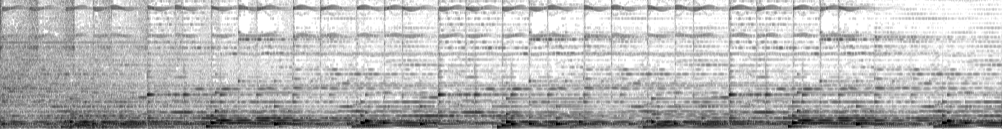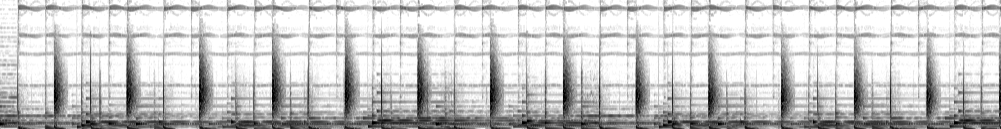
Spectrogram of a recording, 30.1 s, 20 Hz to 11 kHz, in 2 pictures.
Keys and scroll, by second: 16.2 1, 19.4 super+-, 21.8 super+=.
